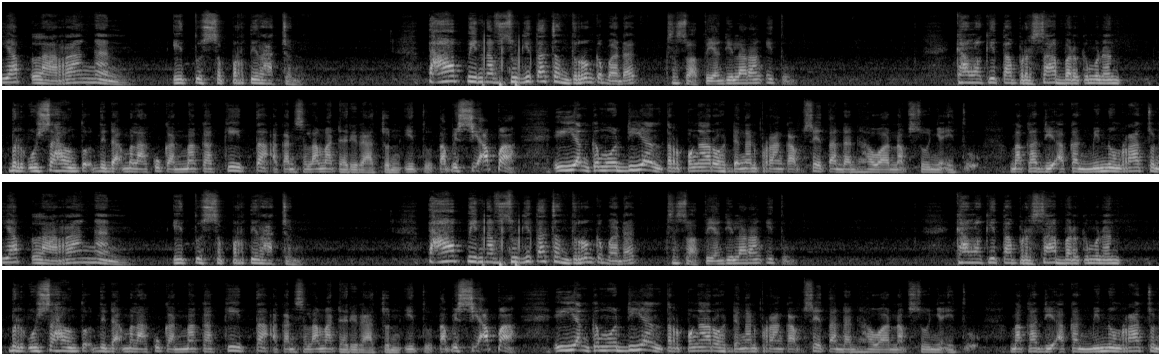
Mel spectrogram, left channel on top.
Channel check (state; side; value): normal; both; correlation 0.75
